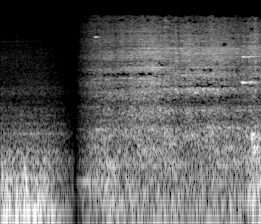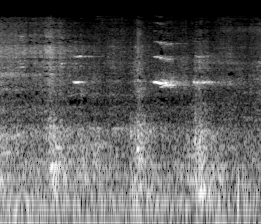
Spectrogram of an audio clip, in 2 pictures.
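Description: Freight wagons rolling slowly over the rails, with steel wheels giving several short, high squeals and a few clanks over a steady hiss of wheels on track. Before that, about the first second holds a low rumble of passing diesel locomotives, which cuts off abruptly.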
